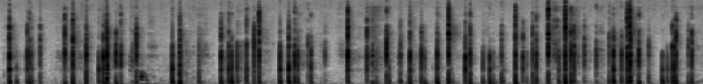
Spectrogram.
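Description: A flat, round brown kraft cardboard shape with jute trim is scratched and tapped with long nails. It makes a quick, uneven run of dry taps and scratchy clicks, each dying away almost at once with no ring. The sound carries a dull, low body under bright, crackly edges.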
